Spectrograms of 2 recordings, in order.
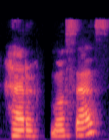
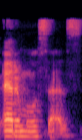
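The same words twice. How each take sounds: First: The word starts with an audible H sound. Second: The word starts without an H sound. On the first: The speaker calls it wrong. "instead of hermosas" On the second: The speaker calls it right. "H is usually silent. So you just go hermosas"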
